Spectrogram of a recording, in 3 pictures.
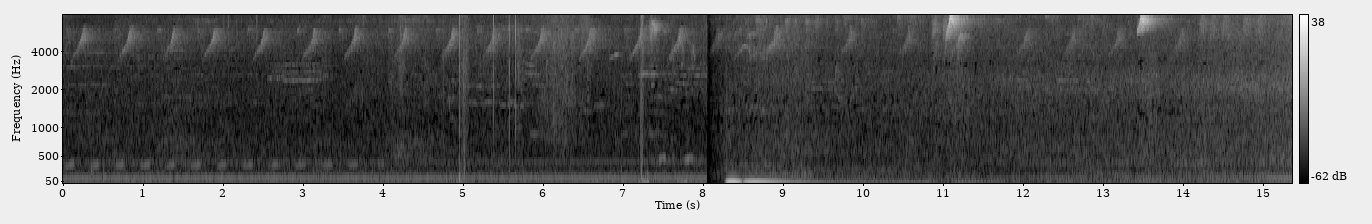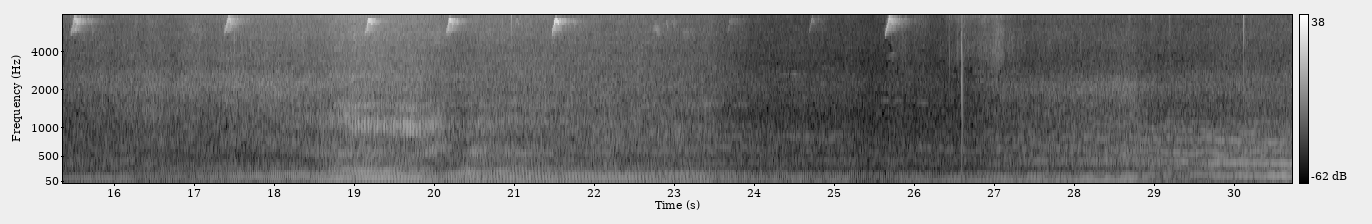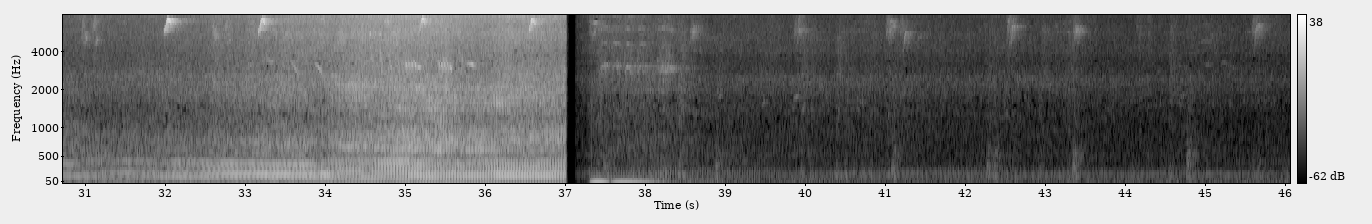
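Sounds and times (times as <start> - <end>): small birds chirping: 0.0 - 16.3, 18.7 - 26.7, 30.8 - 46.0.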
